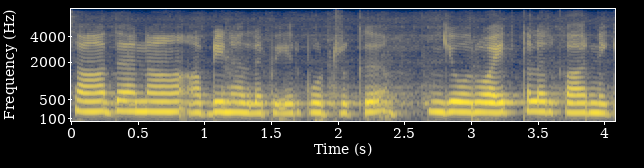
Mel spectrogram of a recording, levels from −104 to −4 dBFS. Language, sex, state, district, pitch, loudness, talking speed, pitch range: Tamil, female, Tamil Nadu, Nilgiris, 220 Hz, -13 LUFS, 160 wpm, 210-230 Hz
